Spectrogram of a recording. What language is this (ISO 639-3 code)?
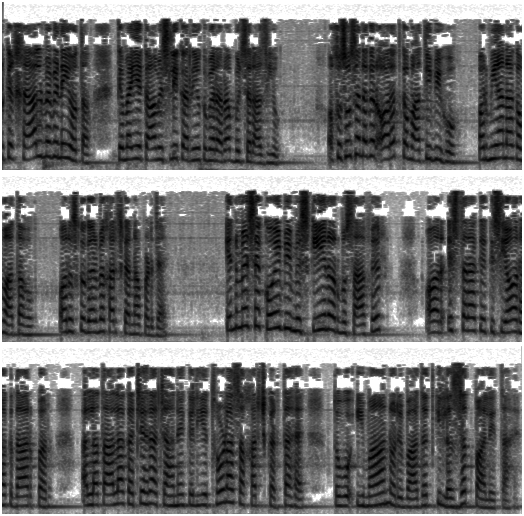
urd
